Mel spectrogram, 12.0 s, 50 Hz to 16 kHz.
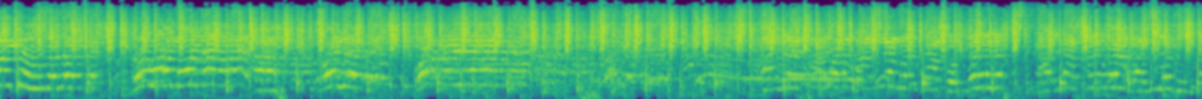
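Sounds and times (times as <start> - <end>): rattles shaken rhythmically: 0.0 - 12.0
voices singing: 0.0 - 12.0.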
